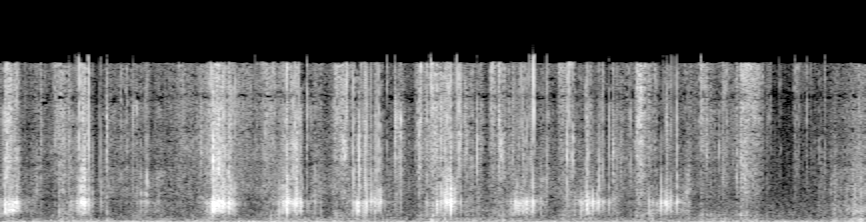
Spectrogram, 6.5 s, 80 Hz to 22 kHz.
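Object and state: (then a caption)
Dry soap flakes. A pile of dry white soap shavings on a rubber mat is scooped up and crushed between bare palms and fingers in a crunchy, crumbling action. Bright, crackling crunch bursts centred near 2 kHz come in an uneven rhythm roughly every half second. A faint low hum sits beneath them.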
